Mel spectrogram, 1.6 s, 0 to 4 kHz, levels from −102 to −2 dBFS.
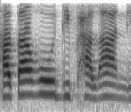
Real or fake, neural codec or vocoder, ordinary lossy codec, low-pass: fake; codec, 16 kHz, 0.8 kbps, ZipCodec; none; 3.6 kHz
